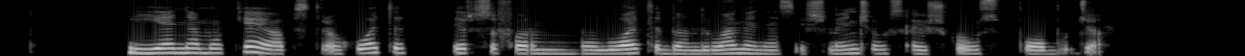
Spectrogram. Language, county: Lithuanian, Utena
